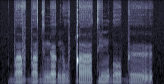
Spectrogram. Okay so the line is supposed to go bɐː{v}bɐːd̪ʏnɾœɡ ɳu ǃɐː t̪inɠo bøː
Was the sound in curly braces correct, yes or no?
yes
